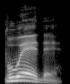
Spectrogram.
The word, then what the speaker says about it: puede: So puede, right?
